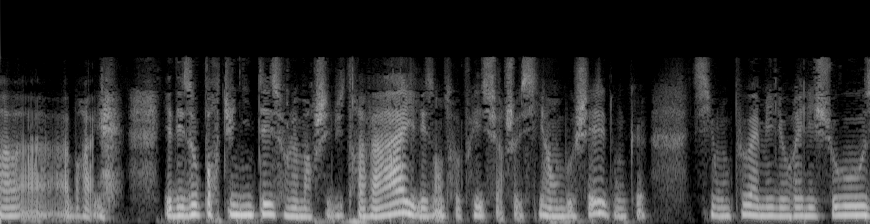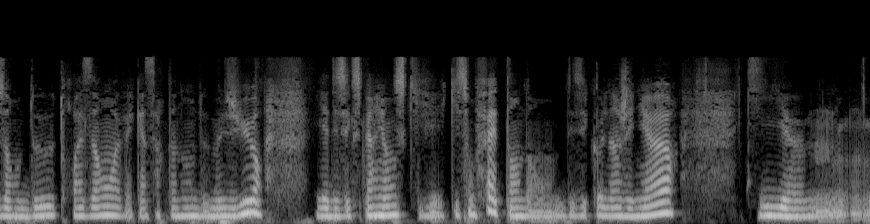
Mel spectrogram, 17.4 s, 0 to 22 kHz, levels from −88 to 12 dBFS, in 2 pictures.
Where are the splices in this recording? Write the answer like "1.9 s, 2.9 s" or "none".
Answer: 0.9 s, 4.2 s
